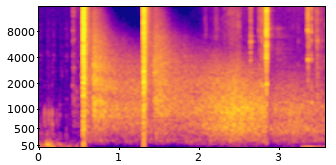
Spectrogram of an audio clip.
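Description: Shotgun blasts at a driven pheasant and woodcock shoot in Denmark: three sharp, loud reports spaced about a second apart, each trailing off into an open-air echo.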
